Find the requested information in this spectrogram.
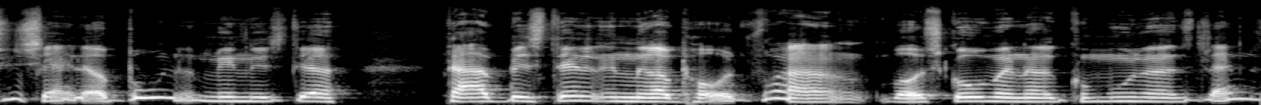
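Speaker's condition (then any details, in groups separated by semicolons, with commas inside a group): Cerebral palsy; wheelchair user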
